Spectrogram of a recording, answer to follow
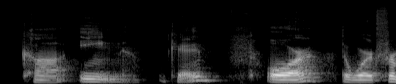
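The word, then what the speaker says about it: Κάϊν: You pronounce the two letters separately. So ca caen caen.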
